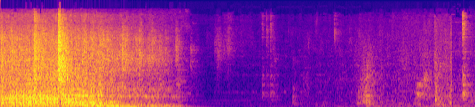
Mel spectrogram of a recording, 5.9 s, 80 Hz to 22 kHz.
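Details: SN95 Mustang V8 with aftermarket bigger fuel rails and injectors, first start in months, heavy smoke, plugs soaked in gas: stumbles and labors unevenly, then sags and dies. Owner suspects wrong fuel pressure is drowning the plugs.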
